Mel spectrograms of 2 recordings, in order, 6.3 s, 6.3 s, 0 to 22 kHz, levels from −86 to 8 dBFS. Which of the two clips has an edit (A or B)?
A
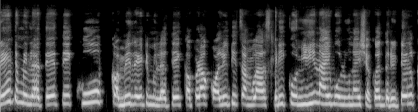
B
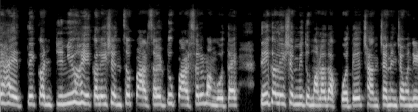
A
